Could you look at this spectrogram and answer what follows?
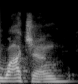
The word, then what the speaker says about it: Watchung: So according to my notes, you grew up in New Jersey in Watchung. Is that pronounced right? I'm always you got it.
